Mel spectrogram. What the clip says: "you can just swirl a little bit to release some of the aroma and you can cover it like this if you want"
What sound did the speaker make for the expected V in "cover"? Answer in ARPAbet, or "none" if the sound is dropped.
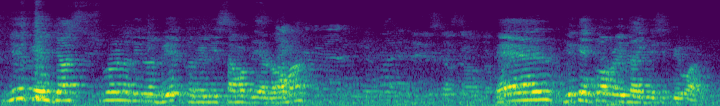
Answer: P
